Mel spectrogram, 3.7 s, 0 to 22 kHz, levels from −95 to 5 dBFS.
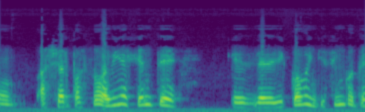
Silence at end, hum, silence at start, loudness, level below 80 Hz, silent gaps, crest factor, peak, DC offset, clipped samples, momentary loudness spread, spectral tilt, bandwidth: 0 s; none; 0 s; -19 LUFS; -44 dBFS; none; 14 dB; -4 dBFS; under 0.1%; under 0.1%; 9 LU; -7 dB/octave; 8.2 kHz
